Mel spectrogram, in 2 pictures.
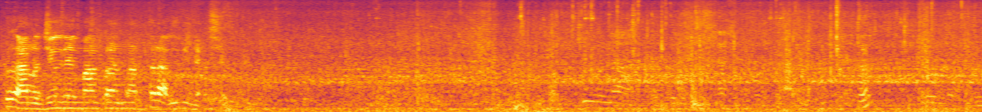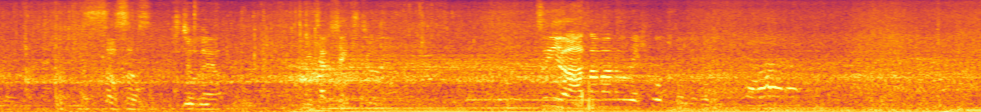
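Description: A boat engine drones steadily and grows louder.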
